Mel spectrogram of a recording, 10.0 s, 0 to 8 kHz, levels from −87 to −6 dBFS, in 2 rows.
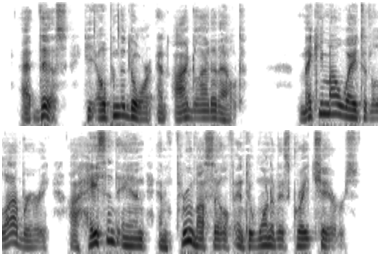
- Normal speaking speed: Yes, average, 165 wpm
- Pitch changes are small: No, average, 3.4 semitones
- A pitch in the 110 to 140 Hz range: Yes, low, 135 Hz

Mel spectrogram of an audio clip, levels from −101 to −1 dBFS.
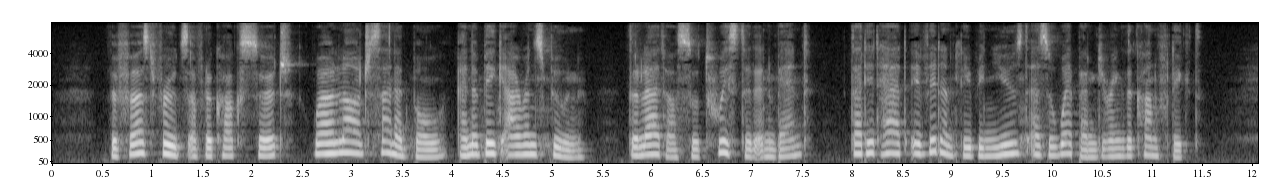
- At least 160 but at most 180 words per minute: Yes, average, 170 wpm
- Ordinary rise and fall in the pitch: Yes, average, 4.5 semitones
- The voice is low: No, medium, 185 Hz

